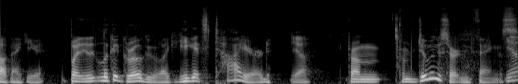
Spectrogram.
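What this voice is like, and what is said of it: Usual voice. Nothing is said of it.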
